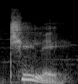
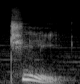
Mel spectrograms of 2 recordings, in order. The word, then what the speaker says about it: Chile: In Spanish, this is pronounced Chile. Chile. Chile. Chile. But of course in English or American this is normally pronounced chili.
